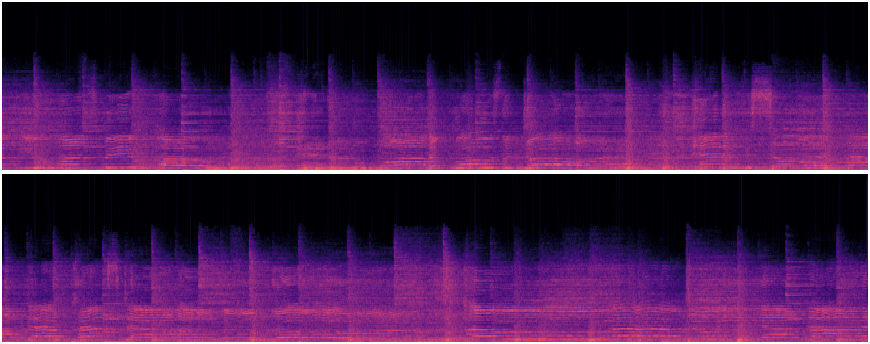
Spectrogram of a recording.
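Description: Live rock band playing: a woman sings lead over electric guitar, electric bass and a Tama drum kit.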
